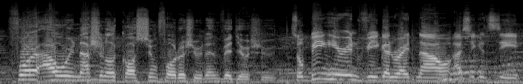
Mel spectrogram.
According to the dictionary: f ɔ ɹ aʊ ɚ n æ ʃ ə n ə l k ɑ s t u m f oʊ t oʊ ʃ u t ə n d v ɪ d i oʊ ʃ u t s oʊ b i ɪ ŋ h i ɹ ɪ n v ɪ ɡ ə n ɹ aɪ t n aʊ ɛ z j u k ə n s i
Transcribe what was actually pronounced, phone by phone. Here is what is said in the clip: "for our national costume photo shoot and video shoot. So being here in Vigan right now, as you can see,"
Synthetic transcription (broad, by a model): f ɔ ɹ aʊ ɚ n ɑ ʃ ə n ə l k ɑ s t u m f oʊ t oʊ ʃ u t ə n d v ɪ d i oʊ ʃ u t s oʊ b i ɪ ŋ h i ɹ ɪ n v ɪ ɡ ə n ɹ aɪ t n aʊ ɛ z j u k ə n s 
